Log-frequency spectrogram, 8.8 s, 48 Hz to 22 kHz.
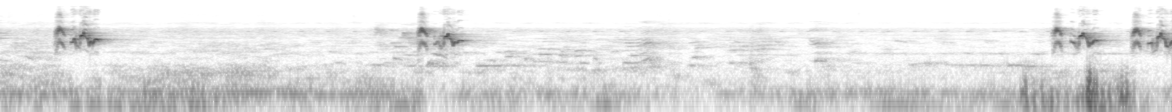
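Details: Sooty-headed bulbul calling, giving short bright chirping bursts at about 0.5, 3 and 8 seconds, the last a quick double note, over a low steady rumble and a faint low thump near the end.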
